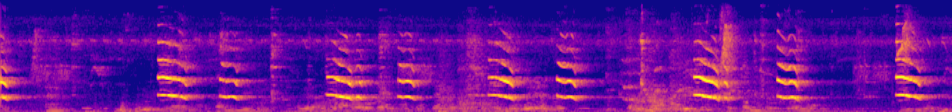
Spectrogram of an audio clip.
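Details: Chestnut-mandibled toucan calling: loud, yelping, downward-slurring notes with strong harmonics, given in bursts roughly every second, some doubled, over a faint murmur of lower background sounds.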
